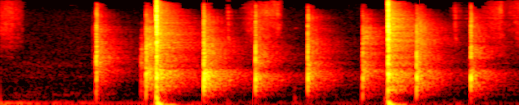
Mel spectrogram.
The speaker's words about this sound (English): Those are big claps. Four of them. Four big claps to move in to our QRR.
